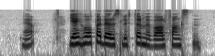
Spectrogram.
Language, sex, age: Norwegian, female, 54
